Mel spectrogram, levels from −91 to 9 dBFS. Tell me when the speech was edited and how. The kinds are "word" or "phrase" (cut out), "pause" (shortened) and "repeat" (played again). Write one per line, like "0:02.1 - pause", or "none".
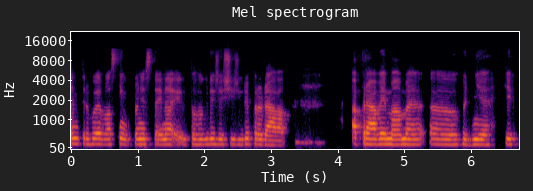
none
